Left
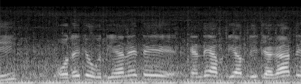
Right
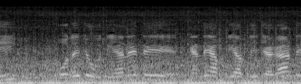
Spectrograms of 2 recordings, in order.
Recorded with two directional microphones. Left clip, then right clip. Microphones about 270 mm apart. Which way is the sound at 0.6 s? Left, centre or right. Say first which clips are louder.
Left 6 dB; centre.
